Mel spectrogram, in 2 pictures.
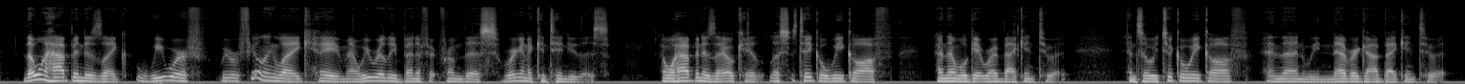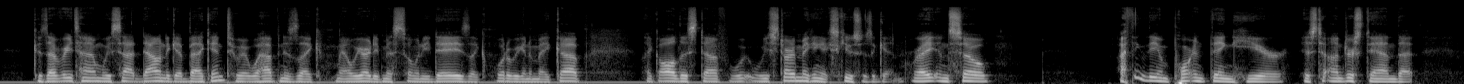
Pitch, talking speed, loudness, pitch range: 135 Hz, 225 wpm, -24 LUFS, 125-145 Hz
